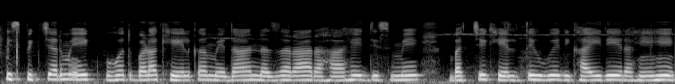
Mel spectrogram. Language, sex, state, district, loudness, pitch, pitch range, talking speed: Hindi, female, Chandigarh, Chandigarh, -12 LUFS, 205 Hz, 195-215 Hz, 185 wpm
